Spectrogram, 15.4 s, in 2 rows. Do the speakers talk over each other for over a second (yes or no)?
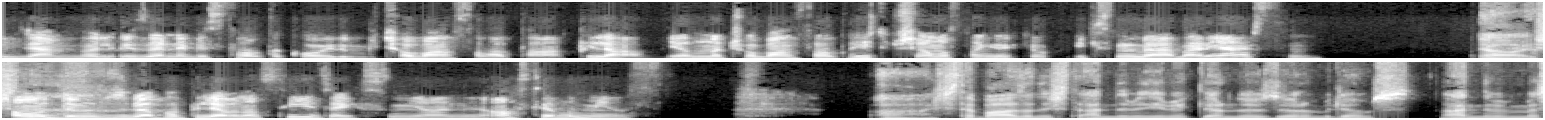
no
